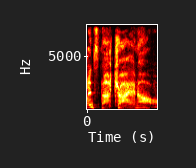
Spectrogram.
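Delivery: hoarse, raspy voice. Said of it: "[In a Hoarse Voice]".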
